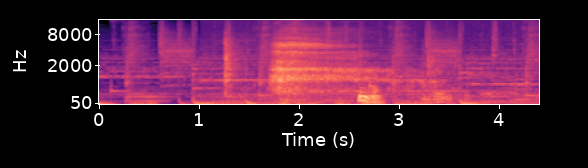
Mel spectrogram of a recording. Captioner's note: deep sigh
